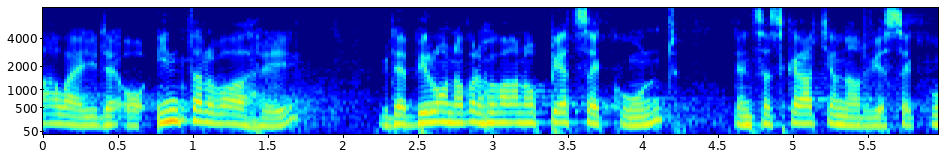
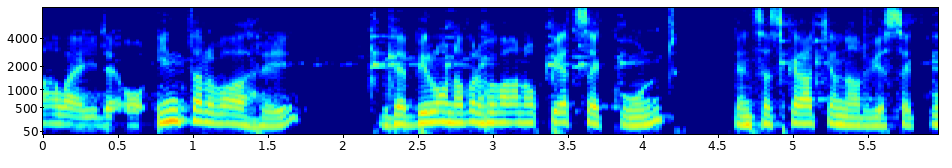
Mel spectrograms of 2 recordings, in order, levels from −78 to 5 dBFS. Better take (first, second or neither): first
